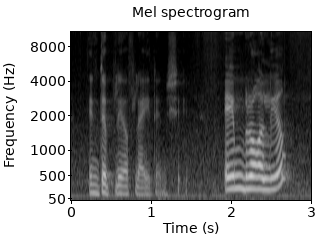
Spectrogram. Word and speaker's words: imbroglio: Imbroglio, G is silent, a violent and complicated quarrel.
